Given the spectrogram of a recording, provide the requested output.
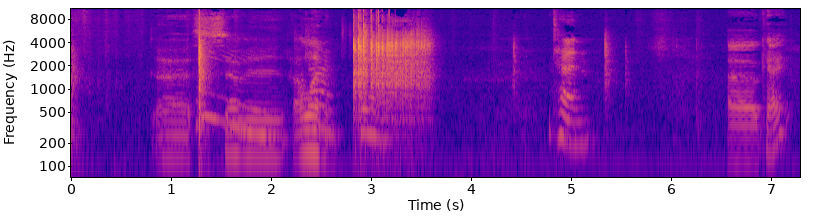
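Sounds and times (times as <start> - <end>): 
speech: 0.8 - 3.4, 4.8 - 5.4, 6.6 - 7.2
dice rolling on a tabletop for initiative in a tabletop game: 2.7 - 3.7, 5.3 - 5.7.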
